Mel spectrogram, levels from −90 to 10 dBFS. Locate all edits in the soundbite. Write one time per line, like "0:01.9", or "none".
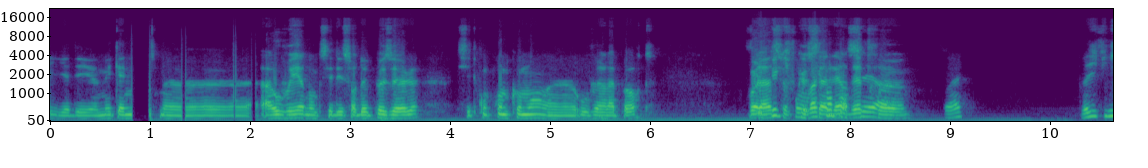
0:02.1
